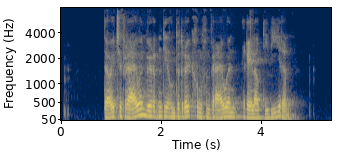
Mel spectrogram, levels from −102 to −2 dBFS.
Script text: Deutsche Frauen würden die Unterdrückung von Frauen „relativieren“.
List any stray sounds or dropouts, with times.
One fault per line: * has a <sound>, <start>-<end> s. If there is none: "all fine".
all fine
